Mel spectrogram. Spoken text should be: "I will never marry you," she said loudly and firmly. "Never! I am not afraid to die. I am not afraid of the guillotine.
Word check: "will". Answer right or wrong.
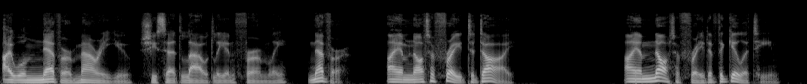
right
